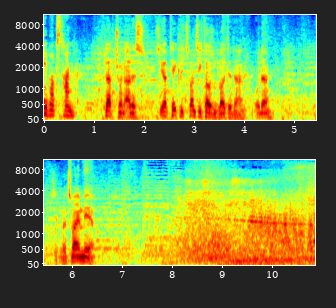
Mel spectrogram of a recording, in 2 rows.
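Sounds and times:
speech: 0:00.0 - 0:04.7, 0:05.6 - 0:06.6
airplane landing in Costa Rica: 0:07.0 - 0:10.8.

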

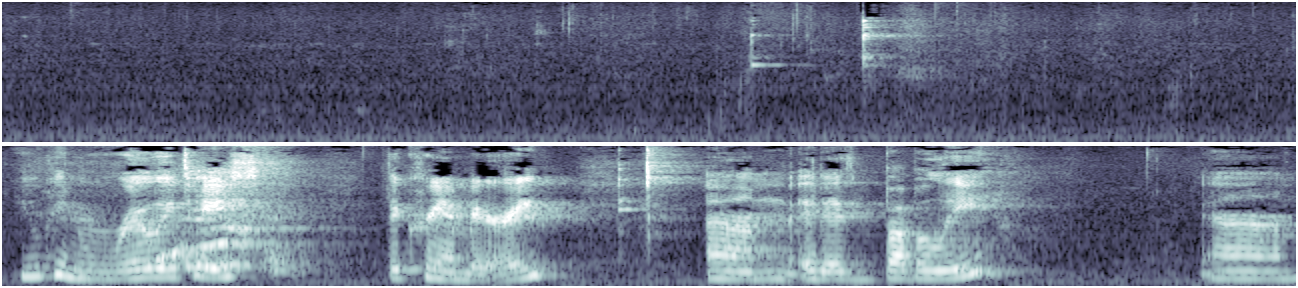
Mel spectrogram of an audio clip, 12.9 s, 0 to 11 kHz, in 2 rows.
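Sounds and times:
steady low hum: 0:00.0 - 0:12.9
wine glasses of bubbly cranberry Secco clinking in a toast in a kitchen: 0:03.7 - 0:04.6
speech: 0:06.6 - 0:09.3, 0:10.0 - 0:11.6, 0:12.5 - 0:12.9.

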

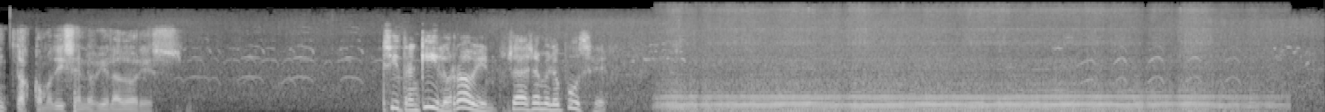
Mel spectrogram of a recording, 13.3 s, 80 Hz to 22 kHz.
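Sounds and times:
speech: 0:00.0 - 0:02.0, 0:03.9 - 0:06.7
approaching motorboat horn long deep blast: 0:06.6 - 0:13.0
low rumbling motorboat engine: 0:06.6 - 0:13.0.

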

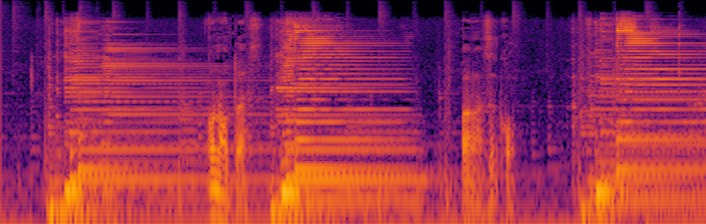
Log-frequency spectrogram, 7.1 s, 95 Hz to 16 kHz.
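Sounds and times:
G chord plucked with fingers on an acoustic guitar with slight fret buzz: 0:00.0 - 0:07.0
speech: 0:02.1 - 0:03.2, 0:04.6 - 0:05.2.

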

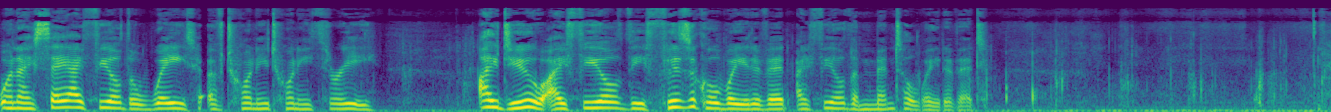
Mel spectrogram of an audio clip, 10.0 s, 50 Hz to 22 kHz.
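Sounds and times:
speech: 0:00.0 - 0:03.0, 0:03.6 - 0:07.7
low constant rumble: 0:00.0 - 0:09.9
soft footsteps of people approaching: 0:02.8 - 0:09.9.

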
